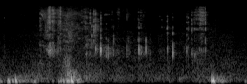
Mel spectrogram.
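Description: Soft handling noises close to a microphone: a few low thumps followed by a run of small clicks and rustles, with no voice.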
